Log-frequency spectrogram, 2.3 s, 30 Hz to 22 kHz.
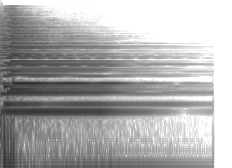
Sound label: D Major Sharp 11th C sharp, chord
